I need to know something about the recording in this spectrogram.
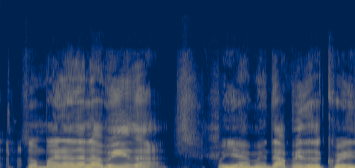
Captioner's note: speaking In Foreign Language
